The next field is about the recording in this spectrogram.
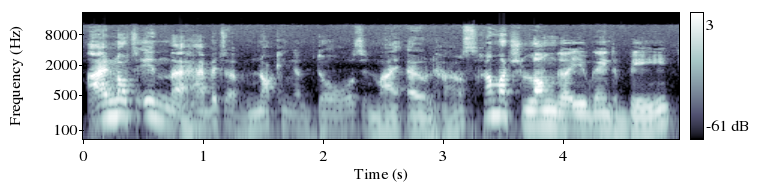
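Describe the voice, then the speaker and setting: Irritable British lord, raspy edge, lively intonation, imperious, radio crime drama. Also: male voice, lowish voice, moderate pace, exaggerated voice. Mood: impatient. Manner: curt, imperious. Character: haughty, irritable male English lord.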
